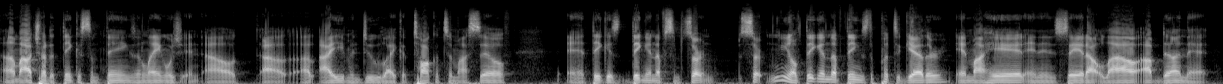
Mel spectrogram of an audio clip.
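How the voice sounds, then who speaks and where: Casual male host, very low voice, loose rambling delivery with lots of restarts. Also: a little fast, fairly bright tone, clean tone, dry recording. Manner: rambling, repeats himself, restarts often; laid-back, playful teasing. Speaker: YouTube Q&A host. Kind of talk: casual solo Q&A monologue.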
